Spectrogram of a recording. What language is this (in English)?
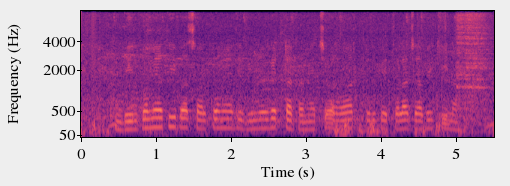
Bangla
